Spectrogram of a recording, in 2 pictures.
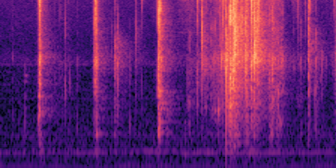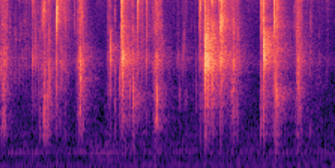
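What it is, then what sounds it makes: Glitter slime being kneaded. A soft, glossy lump of purple glitter glue-based slime, solid and stretchy, is pressed, squished and kneaded with both palms and fingers on a marble table, then stretched and pulled apart. Irregular bursts of bright, crackly squishing pop out over a quiet background, each fading quickly, with the densest crackling clusters near the middle and toward the end.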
